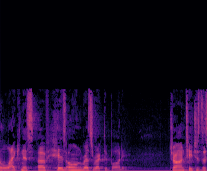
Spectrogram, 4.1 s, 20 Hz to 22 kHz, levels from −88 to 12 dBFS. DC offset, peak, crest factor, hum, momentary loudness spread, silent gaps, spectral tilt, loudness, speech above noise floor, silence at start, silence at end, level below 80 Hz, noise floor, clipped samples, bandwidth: 1%; -10 dBFS; 20 dB; none; 13 LU; none; -3.5 dB/octave; -29 LUFS; 30 dB; 0 s; 0 s; -62 dBFS; -60 dBFS; under 0.1%; 11 kHz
